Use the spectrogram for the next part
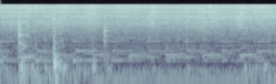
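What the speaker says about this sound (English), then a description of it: "And then add the mushrooms and mix the mushrooms in with everything that's already in" Mushrooms stirred into red curry paste in a hot pan, a constant sizzle with a couple of quick spatula scrapes near the start, close and without talk.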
